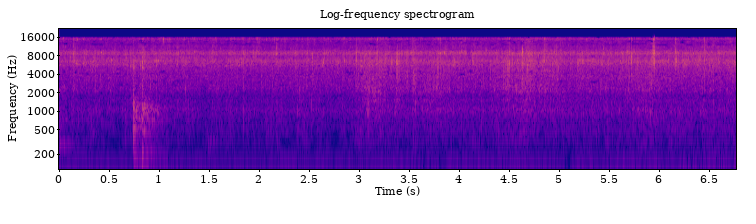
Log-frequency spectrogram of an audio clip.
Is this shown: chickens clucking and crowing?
no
